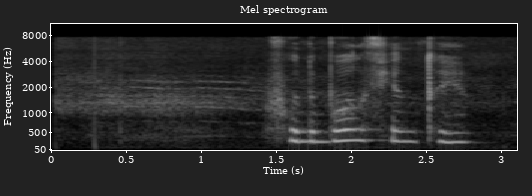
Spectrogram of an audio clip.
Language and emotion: Russian, sad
